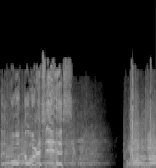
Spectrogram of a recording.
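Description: A young woman speaks happily into a microphone, close by.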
